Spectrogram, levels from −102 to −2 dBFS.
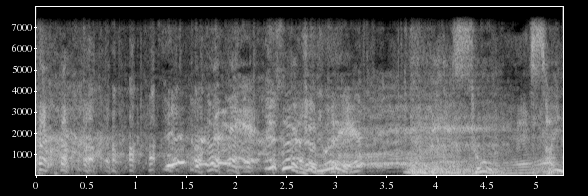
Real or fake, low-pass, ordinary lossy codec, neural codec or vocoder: fake; 7.2 kHz; none; codec, 16 kHz, 8 kbps, FreqCodec, smaller model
